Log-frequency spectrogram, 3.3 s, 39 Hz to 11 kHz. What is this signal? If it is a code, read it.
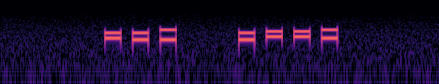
DTMF, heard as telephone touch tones, dialled by machine, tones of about 120 ms. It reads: 746 4009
